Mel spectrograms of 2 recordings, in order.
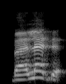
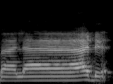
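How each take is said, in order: First: The first vowel is kept short. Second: The first vowel is drawn out long. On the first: The speaker calls it right. "tapi balad langsung" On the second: The speaker calls it wrong. "Lamnya nggak panjang ya, bukan balad"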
